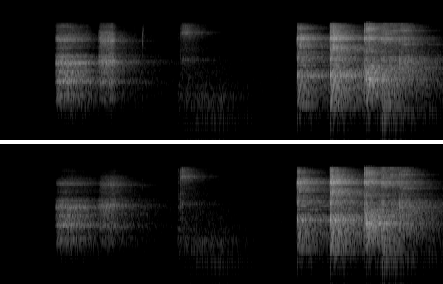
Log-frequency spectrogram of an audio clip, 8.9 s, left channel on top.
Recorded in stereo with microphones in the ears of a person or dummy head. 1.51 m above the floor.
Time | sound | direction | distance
1.1 | breathing | 80° left | 0.7 m
3.5 | keys jangling | 35° right (ahead or behind) | 1.2 m
5.9 | breaking glass | 5° right (ahead or behind) | 3.5 m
